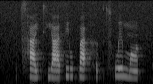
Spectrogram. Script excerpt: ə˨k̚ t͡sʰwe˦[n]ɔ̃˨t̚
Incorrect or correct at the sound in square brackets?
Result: incorrect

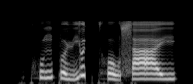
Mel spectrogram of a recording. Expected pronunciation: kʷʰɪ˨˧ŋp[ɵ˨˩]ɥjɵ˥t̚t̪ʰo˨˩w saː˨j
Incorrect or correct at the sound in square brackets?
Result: correct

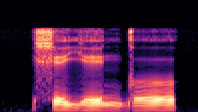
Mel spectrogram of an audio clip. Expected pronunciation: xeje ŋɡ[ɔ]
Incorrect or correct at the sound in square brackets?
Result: incorrect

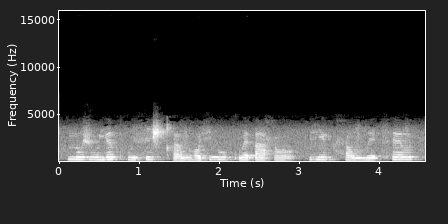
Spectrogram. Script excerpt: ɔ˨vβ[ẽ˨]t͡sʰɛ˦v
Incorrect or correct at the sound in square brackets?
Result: incorrect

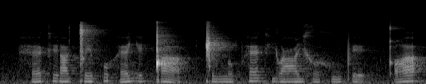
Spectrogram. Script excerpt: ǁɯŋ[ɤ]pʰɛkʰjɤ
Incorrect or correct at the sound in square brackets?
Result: correct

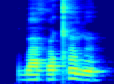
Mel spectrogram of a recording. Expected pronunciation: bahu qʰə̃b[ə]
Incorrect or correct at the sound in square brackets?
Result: incorrect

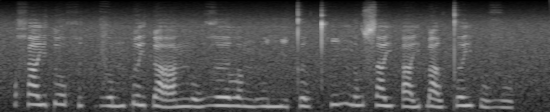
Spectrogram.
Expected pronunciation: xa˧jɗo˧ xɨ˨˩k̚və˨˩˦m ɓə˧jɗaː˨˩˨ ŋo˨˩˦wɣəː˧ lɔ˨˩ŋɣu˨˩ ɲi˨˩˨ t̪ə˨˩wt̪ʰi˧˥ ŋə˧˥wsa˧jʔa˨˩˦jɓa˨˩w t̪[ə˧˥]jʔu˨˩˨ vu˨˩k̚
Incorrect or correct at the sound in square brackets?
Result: correct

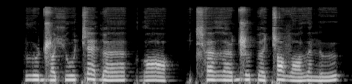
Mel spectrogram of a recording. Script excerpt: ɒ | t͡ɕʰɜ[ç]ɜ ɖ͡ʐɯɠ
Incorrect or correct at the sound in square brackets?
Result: incorrect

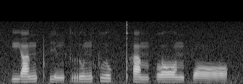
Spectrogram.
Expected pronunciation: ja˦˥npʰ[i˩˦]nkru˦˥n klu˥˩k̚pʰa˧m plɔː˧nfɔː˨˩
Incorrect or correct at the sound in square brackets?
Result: correct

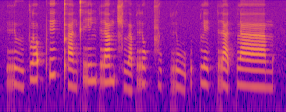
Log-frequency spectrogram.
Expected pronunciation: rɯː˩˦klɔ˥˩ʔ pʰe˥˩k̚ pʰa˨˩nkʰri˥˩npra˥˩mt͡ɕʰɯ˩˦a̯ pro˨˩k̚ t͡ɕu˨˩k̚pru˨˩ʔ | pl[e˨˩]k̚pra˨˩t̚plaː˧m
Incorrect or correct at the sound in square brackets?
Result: correct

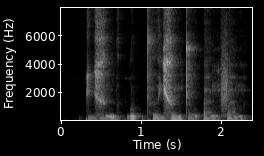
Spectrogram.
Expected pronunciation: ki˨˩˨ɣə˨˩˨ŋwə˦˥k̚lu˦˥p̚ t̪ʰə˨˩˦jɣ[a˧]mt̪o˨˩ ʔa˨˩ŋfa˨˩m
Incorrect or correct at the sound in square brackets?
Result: incorrect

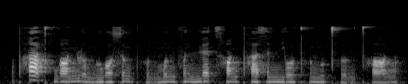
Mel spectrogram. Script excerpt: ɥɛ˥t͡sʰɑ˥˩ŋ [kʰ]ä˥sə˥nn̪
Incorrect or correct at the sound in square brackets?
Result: incorrect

